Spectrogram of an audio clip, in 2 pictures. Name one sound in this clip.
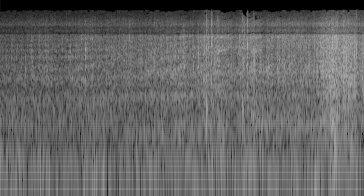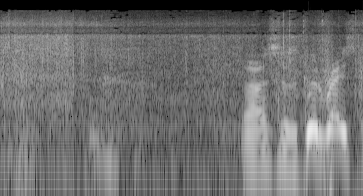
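Bicycle tyres crunch over a gravel track as riders pass close by.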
